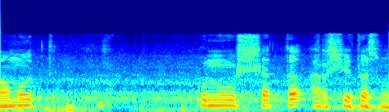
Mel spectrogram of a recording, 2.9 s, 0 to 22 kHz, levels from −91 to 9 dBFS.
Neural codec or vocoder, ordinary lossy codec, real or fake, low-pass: none; none; real; 7.2 kHz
